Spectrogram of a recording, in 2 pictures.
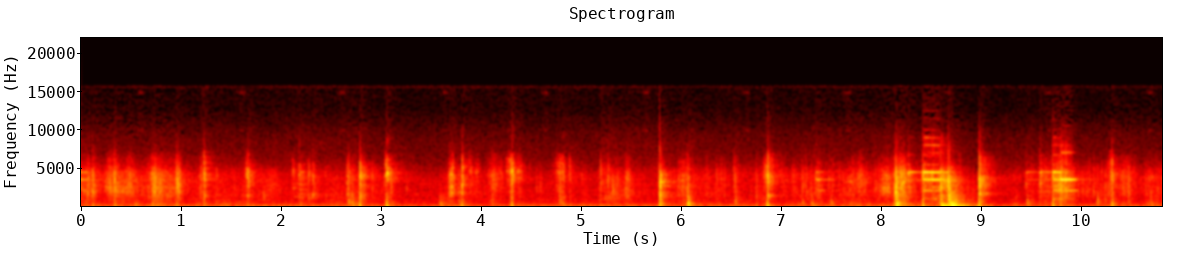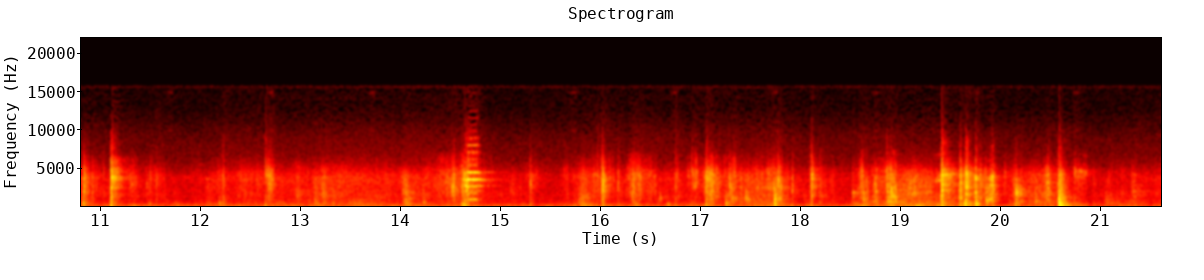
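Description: Irregular clinks, taps and knocks of metal and crockery being handled, a few with a brief ringing tone. The loudest clatter comes about eight seconds in.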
